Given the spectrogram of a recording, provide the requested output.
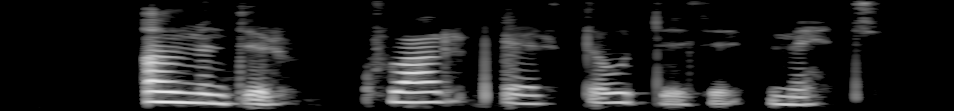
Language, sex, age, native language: Icelandic, female, 11, Icelandic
